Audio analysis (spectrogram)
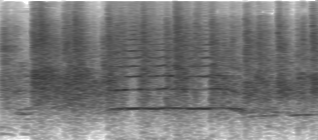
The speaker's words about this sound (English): And so just as, yeah, you guys definitely should clap for that.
